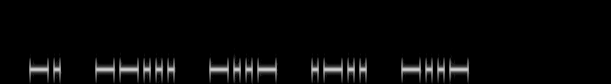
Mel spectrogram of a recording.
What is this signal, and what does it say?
Morse code, heard as a keyed tone, about 20 wpm, spaced as for 15 wpm, 700 Hz. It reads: N7XLX
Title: USA Call Signs - 2x Character Spacing - 20wpm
